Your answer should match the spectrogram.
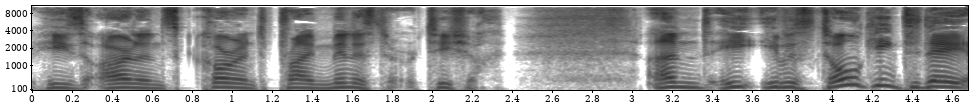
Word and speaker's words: Taoiseach: The Irish Taoiseach, I used to get hammered years ago when I was on Irish radio for not pronouncing Taoiseach properly. Taoiseach. We used to say Taoiseach. You can't say that. You've got to say Taoiseach.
